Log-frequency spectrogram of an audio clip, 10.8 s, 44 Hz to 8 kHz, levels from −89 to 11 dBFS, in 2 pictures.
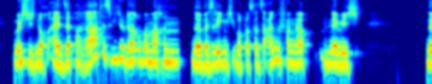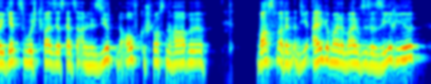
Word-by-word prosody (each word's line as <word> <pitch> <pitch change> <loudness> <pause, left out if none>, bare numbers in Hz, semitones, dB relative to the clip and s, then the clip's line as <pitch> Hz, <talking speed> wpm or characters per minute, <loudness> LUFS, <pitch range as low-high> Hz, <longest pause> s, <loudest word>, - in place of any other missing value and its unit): möchte 170 0 -1
ich 150 - -6
noch 160 -1 +1
ein 155 -5 +2
separates 165 - +1
Video 215 +1 -1
darüber 185 0 +1
machen, 175 0 -2
ne, 155 -3 +4
weswegen 155 +2 0
ich - - -11
überhaupt 145 -2 -3
das - - -3
Ganze 150 +1 -3
angefangen 170 0 -3
habe. 165 0 -2
Nämlich, 155 - -1 0.8
ne, 160 -2 +3
jetzt, 180 +3 +2
wo 170 - 0
ich 170 - -6
quasi 165 -3 0
das 155 - 0
Ganze 155 - -1
analysiert 145 +8 +1
und - - -14
aufgeschlossen 180 -4 -2
habe: 165 +1 -2 0.6
Was 170 +4 +3
war 185 - +2
denn 160 -1 -2
die 205 +9 -5
allgemeine 175 -2 +5
Meinung 160 0 +1
dieser 150 -2 -2
Serie? 210 +9 +3
165 Hz, 200 wpm, -22 LUFS, 155-185 Hz, 0.8 s, allgemeine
